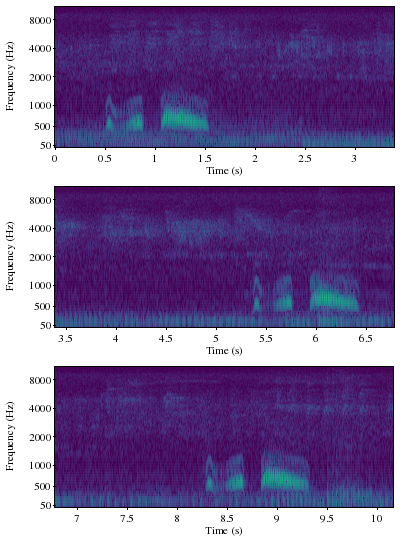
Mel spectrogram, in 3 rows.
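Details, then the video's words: Tekukur, or spotted dove, repeating its kuk 1 song for training birds: three phrases roughly every 3.5 seconds, each two short hoots then a sustained warm coo, over a steady low hum. "SUARA BURUNG TEKUKUR KUK 1 GACOR"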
